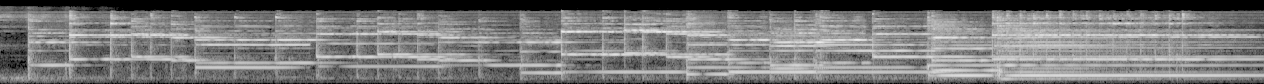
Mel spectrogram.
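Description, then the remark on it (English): Clear, bright bells ring out a cheerful Christmas carol tune in a Hershey's Kisses chocolate advertisement, where the candies appear as bells arranged in the shape of a Christmas tree; each note sharp and sustained, stepping through the melody at a steady pace before ending on a fuller cluster of chimes. “let's arrange them in the shape of a Christmas tree and ring them to the tune of Wish You a Merry Christmas”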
